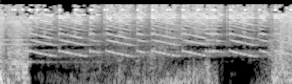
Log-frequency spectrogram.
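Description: Electronic music. About half a second in, the bass and beat drop away, leaving a run of quick falling electronic tones repeating about three times a second. The full track comes back in at the end.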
